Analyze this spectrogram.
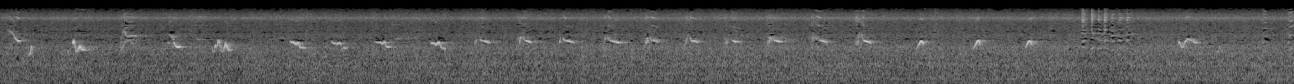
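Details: Greater green leafbird singing energetically, giving a long steady series of short, bright downslurred chirps about twice per second, with a brief rasping burst near the end and steady hiss behind.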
